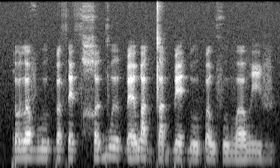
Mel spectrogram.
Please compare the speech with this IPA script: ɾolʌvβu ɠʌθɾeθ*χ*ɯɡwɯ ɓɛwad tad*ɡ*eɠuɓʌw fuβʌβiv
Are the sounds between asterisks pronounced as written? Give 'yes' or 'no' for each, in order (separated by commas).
yes, no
